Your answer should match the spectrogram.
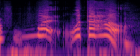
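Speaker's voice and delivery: high, loud exasperated snap at her daughter; angry outburst. Retold or imitated. Mother catching daughter in the custard, angry. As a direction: blow up at a kid caught sneaking dessert. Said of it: "I got mad".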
